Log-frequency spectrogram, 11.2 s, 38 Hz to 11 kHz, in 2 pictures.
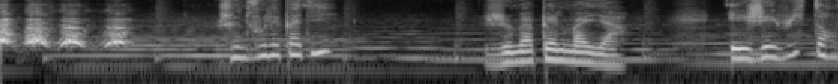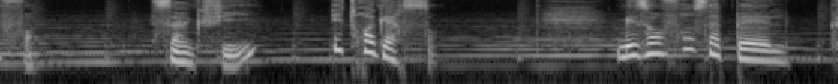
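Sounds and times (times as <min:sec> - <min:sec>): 
dog barking: 0:00.0 - 0:01.0
speech: 0:01.5 - 0:02.4, 0:03.2 - 0:04.2, 0:04.8 - 0:05.9, 0:06.6 - 0:08.6, 0:09.2 - 0:11.0.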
